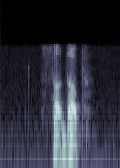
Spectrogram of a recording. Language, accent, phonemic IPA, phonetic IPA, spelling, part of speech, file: Armenian, Eastern Armenian, /sɑˈdɑpʰ/, [sɑdɑ́pʰ], սադափ, noun, Hy-սադափ.ogg
- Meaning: mother-of-pearl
